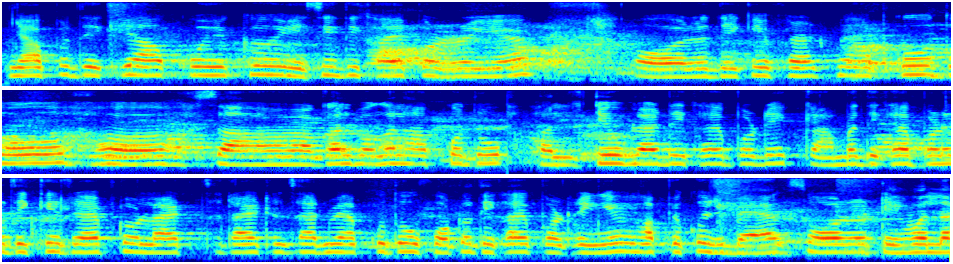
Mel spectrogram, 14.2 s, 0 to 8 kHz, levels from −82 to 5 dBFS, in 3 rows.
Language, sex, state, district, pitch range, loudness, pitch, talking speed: Hindi, female, Uttar Pradesh, Hamirpur, 245-270 Hz, -17 LUFS, 255 Hz, 230 wpm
